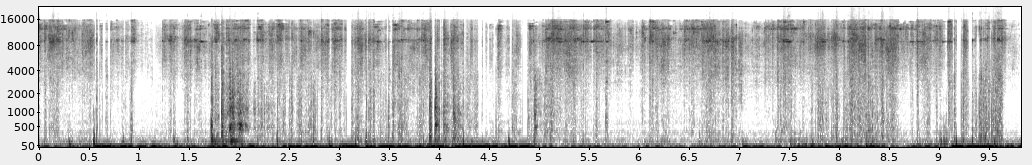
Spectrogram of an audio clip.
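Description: A gloved hand scoops, lifts and drops handfuls of small solid metal coins, a large loose pile of mixed US coins (copper pennies and nickel-clad coins), back onto the pile resting on a towel. The coins jingle and clatter in a dense, almost continuous stream of bright, high metallic clinks that swell and ease as each handful falls, with short, quickly fading rings.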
